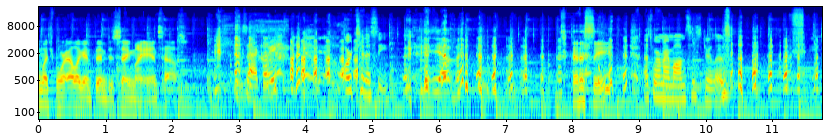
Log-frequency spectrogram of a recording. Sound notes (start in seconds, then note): 2.7 laughs; 10.3 laughs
